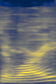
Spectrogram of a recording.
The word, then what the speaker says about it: Tewari: Is it Swapnil Yes, Tewari?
